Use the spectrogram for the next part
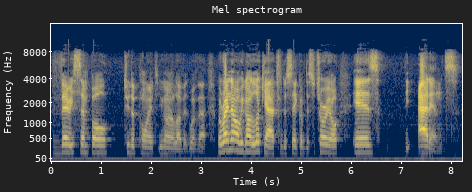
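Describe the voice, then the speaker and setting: A man with a French accent talks through a screen-recording tutorial in a loose, rambling way, full of "uh" and "blah, blah, blah". His voice sits fairly high and sounds smooth and clear. It comes through a headset mic with slightly dull, lo-fi sound. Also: expressive, normal speed, a bit bright. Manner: rambling, filler-heavy, repeats "blah, blah, blah". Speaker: tutorial presenter. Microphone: plug-in headset mic.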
